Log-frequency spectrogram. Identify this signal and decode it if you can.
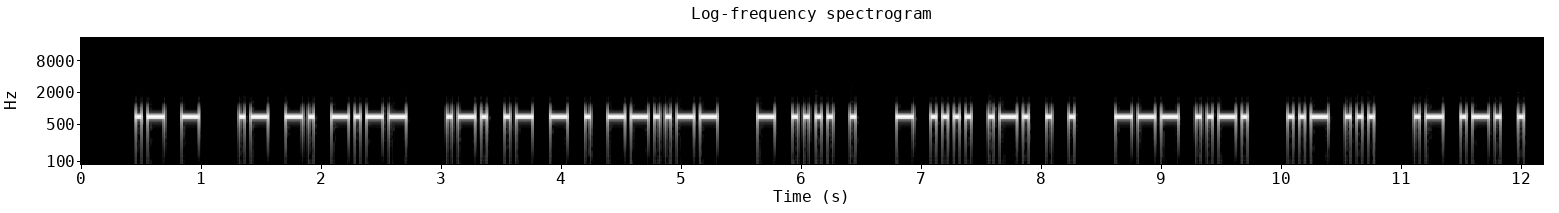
Morse code, heard as a keyed tone, about 25 wpm, 700 Hz. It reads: AT ANY RATE, THE THREE OF US ARE
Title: Sentences from Top 1000 Words - Review Part 6 - 25wpm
